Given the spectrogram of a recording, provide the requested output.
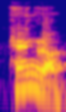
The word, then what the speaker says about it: খ্যাংরা: অনুস্বর ও চন্দ্রবিন্দু যুক্ত ধ্বনির আগে এ ধ্বনি বিবৃত উচ্চারণ হয়। দেখো, এই যে দেখো, খ্যাংরা কি বলছে এখন এই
